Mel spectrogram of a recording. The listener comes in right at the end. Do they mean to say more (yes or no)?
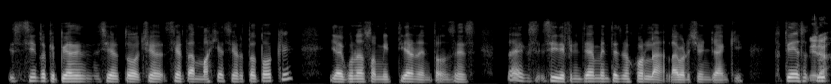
no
